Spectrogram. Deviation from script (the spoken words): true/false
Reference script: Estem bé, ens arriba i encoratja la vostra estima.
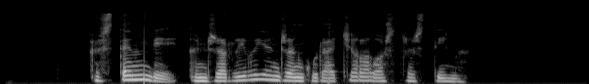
true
